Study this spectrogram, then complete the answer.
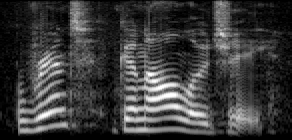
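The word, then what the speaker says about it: roentgenology: So that would be bursy, pluri, rentgenology, the O is silent.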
